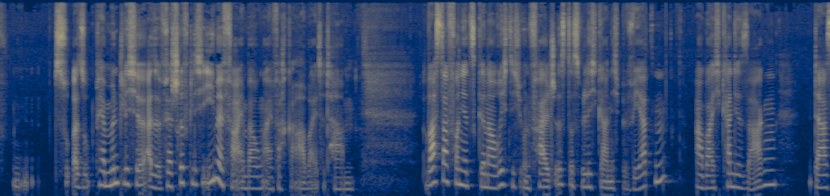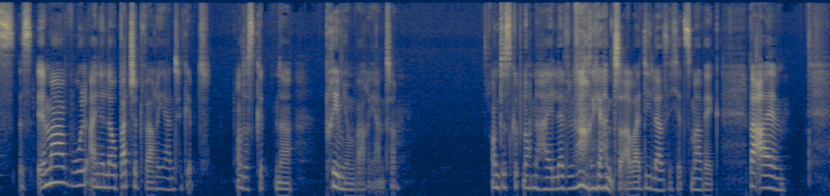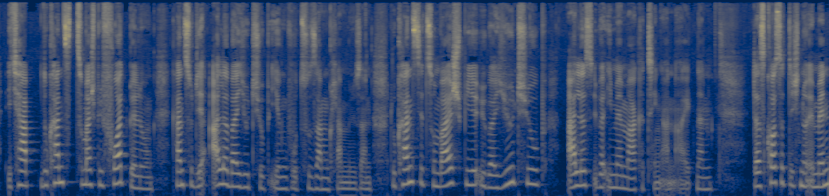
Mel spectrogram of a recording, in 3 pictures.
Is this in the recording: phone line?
no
